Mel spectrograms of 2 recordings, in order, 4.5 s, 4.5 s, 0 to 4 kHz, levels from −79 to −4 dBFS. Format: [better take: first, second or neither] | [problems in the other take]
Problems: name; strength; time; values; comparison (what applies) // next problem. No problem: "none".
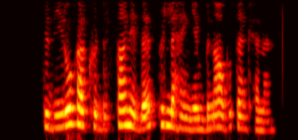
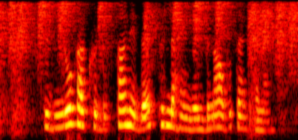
first | background sound (Bird); 13 dB below the speech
